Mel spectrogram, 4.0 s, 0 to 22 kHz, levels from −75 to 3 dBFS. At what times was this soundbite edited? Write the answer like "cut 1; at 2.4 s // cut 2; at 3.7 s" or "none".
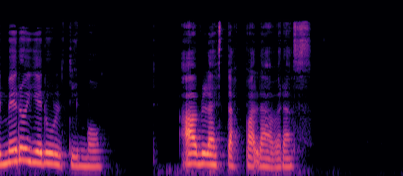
cut 1; at 1.6 s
